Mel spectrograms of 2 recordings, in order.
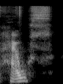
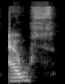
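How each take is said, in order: First: The word starts with a clear h sound. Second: The word starts without an h sound. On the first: "instead of" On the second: "And it's"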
